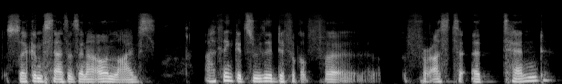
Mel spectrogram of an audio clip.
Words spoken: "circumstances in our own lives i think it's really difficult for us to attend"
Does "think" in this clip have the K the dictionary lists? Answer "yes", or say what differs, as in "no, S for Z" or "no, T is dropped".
yes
